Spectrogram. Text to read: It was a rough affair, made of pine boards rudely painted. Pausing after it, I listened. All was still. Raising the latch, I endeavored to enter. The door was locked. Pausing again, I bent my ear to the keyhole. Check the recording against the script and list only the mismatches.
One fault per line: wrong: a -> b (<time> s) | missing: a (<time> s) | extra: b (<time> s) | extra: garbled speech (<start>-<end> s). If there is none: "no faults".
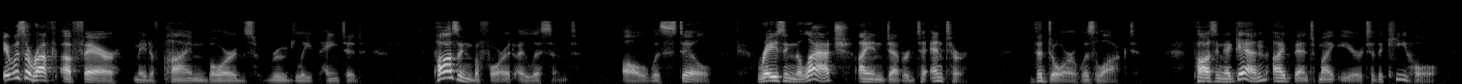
wrong: after -> before (4.7 s)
